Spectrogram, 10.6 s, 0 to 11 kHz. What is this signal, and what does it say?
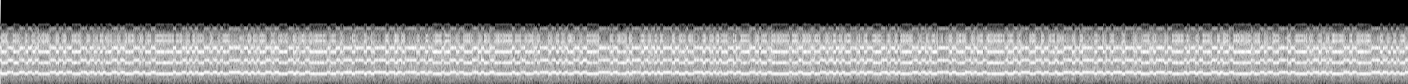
Two-tone teleprinter signal, about 170 Hz shift.
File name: findings / 81 axial iodine 262.gen-25 rtty rx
